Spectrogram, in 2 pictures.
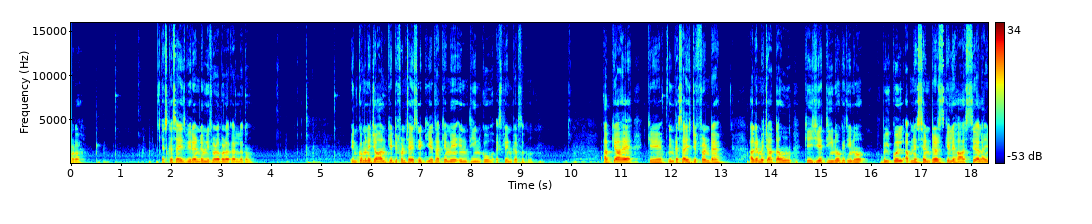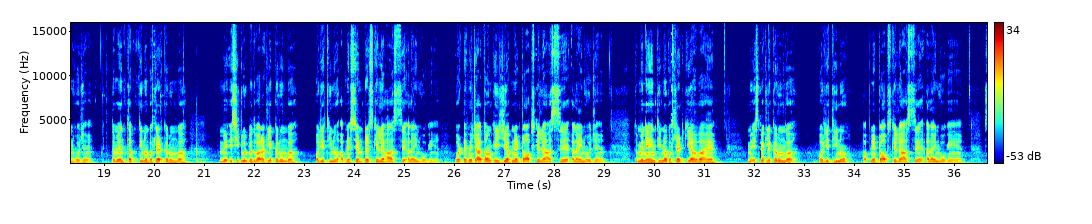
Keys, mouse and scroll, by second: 0.5 Return, 0.9 click, 2.4 ctrl+t, 3.4 shift+click, 4.7 Return, 5.2-18.9 drag, 32.5 click.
